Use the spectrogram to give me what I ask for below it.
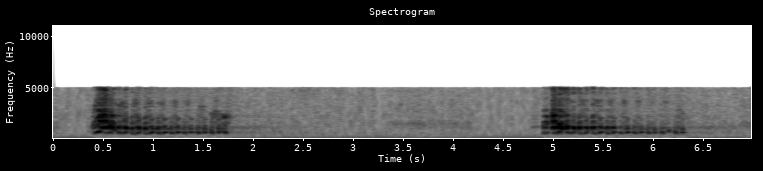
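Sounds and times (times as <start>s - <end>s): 
turkey: 0.4s - 1.8s, 4.9s - 6.4s.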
